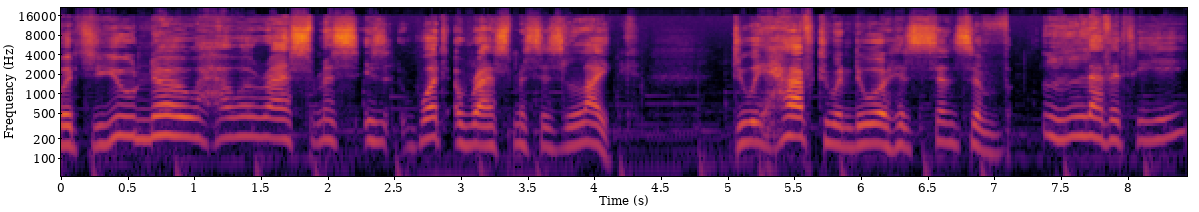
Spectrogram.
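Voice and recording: A breathy, put-on character voice at a middle pitch speaks at a fairly slow pace. Music plays in the background.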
